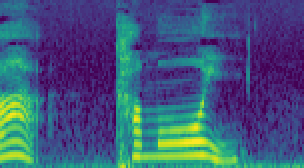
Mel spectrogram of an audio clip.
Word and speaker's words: ขโมย: 2 นั่น เอง คำ นี้ เรา อ่าน ว่า ขโมย หมาย ถึง ผู้ รัก ทรัพย์ ข้า ราชการ ก็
